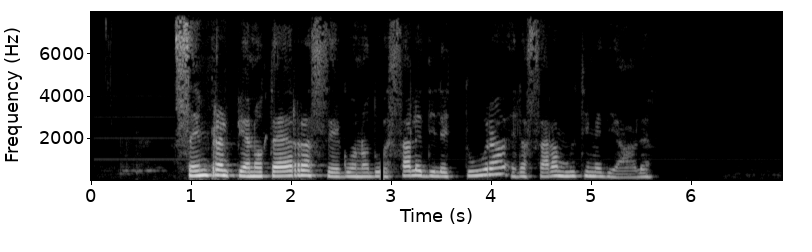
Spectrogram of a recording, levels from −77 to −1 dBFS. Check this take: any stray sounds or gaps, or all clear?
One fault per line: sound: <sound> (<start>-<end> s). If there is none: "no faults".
sound: dropout (2.9-2.9 s)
